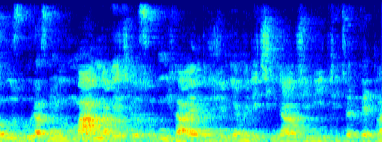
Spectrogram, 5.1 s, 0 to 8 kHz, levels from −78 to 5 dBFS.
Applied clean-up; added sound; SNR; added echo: none; none; none; reverberation time 0.9 s.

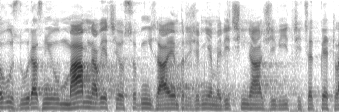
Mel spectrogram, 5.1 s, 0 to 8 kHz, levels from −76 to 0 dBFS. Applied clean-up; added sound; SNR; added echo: none; none; none; none.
